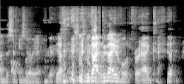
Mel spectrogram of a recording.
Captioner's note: members laugh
